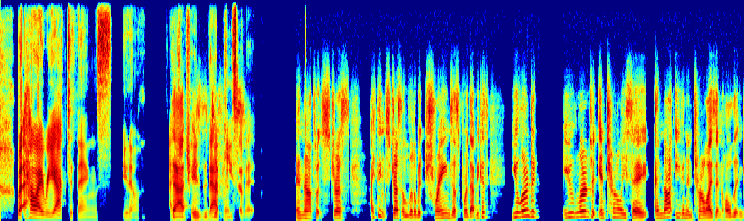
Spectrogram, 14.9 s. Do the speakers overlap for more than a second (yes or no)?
yes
